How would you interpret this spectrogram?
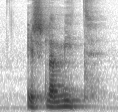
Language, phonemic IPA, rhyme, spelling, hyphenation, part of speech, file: Dutch, /ˌɪs.laːˈmit/, -it, islamiet, is‧la‧miet, noun, Nl-islamiet.ogg
- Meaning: Muslim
